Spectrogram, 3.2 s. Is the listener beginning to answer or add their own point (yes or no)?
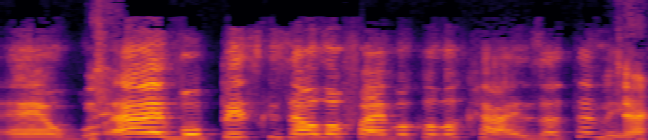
yes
